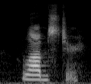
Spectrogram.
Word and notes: lobster: American English

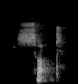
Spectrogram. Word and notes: sot: British English

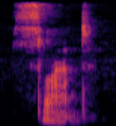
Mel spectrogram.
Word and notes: slat: British English

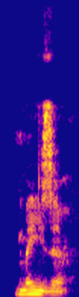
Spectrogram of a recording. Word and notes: maser: British English

